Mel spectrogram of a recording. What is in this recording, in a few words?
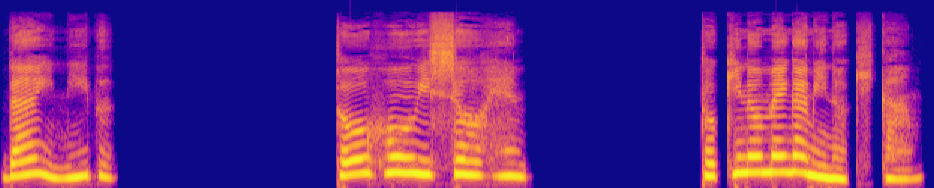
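Voice title, Japanese; radica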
